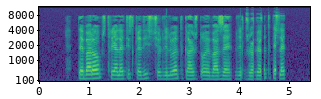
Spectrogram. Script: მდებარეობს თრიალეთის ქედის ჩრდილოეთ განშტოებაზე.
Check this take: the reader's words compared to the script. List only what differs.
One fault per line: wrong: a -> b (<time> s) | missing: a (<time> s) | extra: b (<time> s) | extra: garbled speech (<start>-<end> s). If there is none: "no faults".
extra: garbled speech (3.9-4.9 s)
